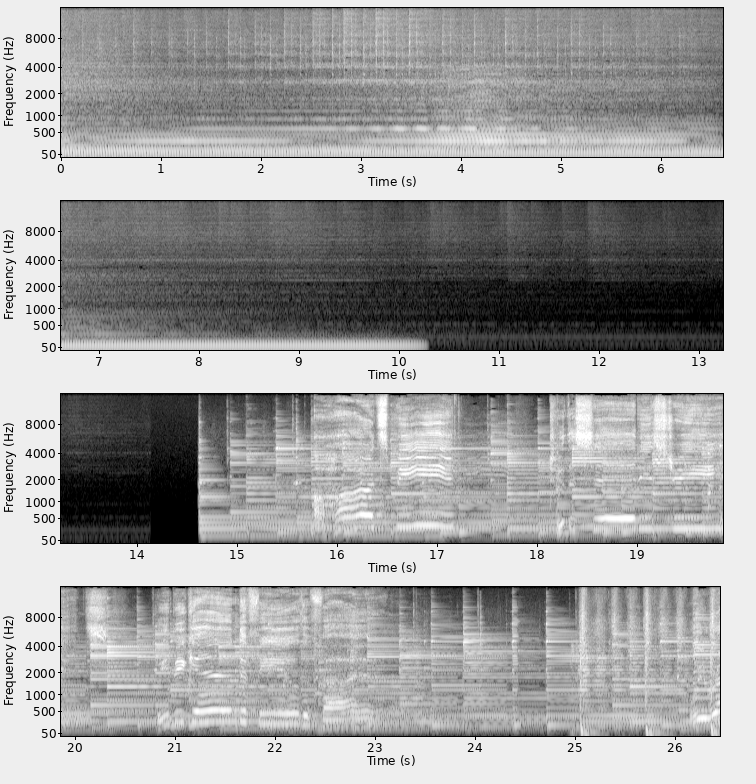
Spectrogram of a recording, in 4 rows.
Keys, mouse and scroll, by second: 3.9 click, 5.7 click, 7.7 click, 8.9 click, 9.9 click, 11.6 click, 12.6 click, 14.8 click, 15.7 click, 17.1 click, 19.0 click, 21.2 click, 22.8-24.1 drag, 25.2 click.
